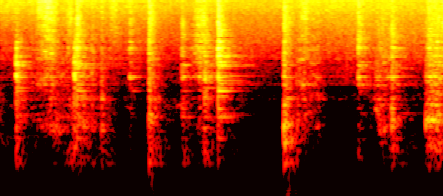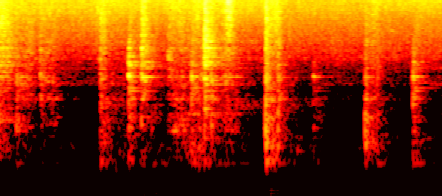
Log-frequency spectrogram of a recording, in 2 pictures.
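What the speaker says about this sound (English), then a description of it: "I'm just going to crisp this ham up" Ham crisping in a pan while being stirred, with a close, steady sizzle broken by repeated utensil scrapes and clinks against the pan; no voices.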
